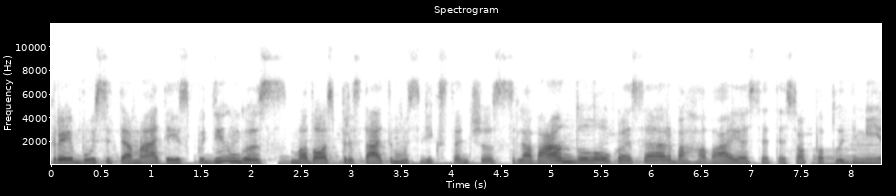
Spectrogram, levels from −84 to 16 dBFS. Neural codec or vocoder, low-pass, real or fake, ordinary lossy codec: codec, 16 kHz, 16 kbps, FreqCodec, smaller model; 7.2 kHz; fake; Opus, 32 kbps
